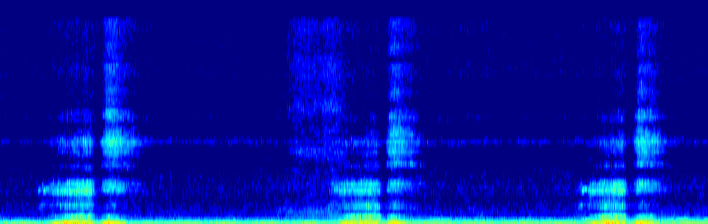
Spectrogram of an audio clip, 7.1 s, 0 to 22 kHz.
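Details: Sleeping pet dog giving three soft, double-puffed snoring breaths, roughly 25 a minute, with quiet pauses between; ordinary snoring.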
